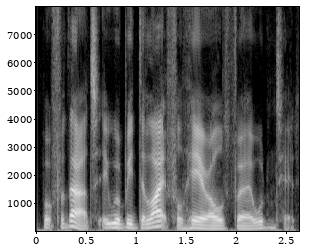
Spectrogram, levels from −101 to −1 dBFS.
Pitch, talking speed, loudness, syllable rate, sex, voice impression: 125 Hz, 275 wpm, -18 LUFS, 6.1 syllables/s, male, masculine, adult-like, slightly thick, slightly cool, slightly calm, slightly kind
